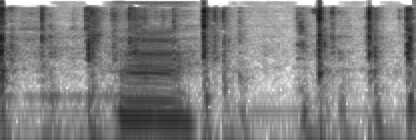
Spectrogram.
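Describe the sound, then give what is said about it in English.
Loud typing on a keyboard, sharp clacking keystrokes in irregular clusters with brief pauses between, prominent and close-sounding in tone. “Boy, you type awful loud.”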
